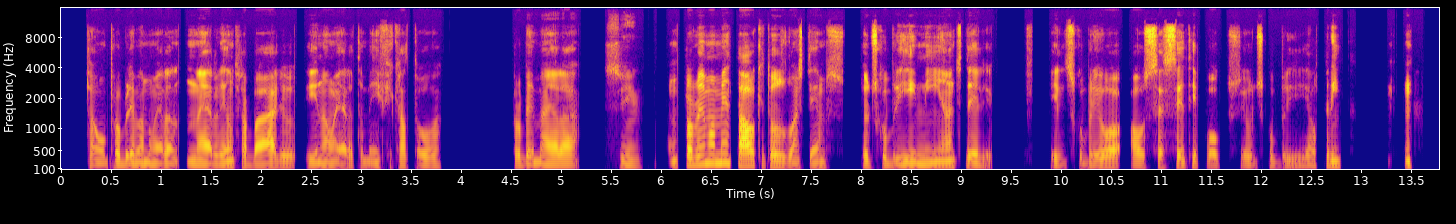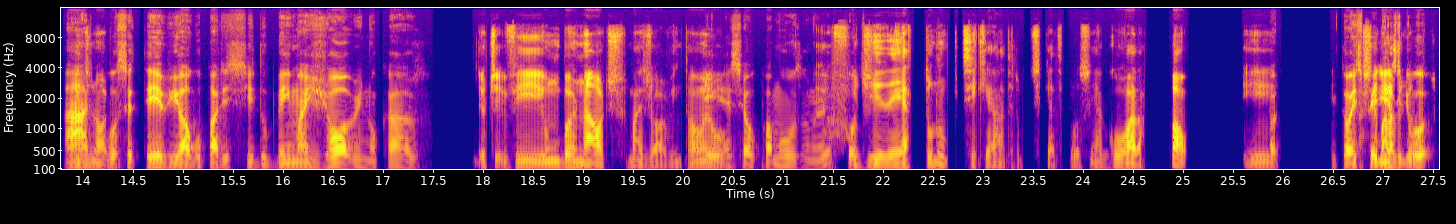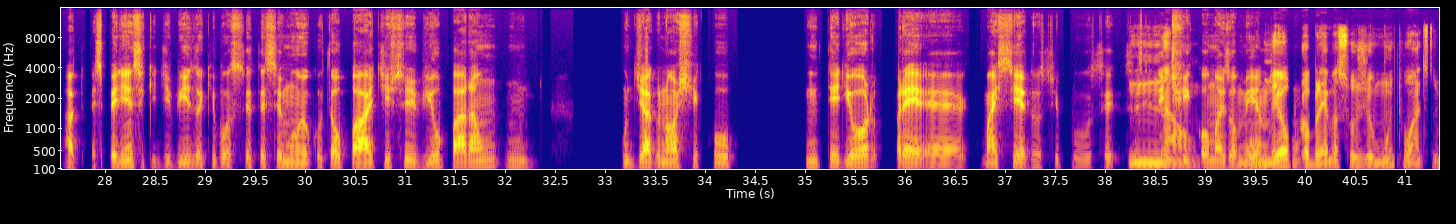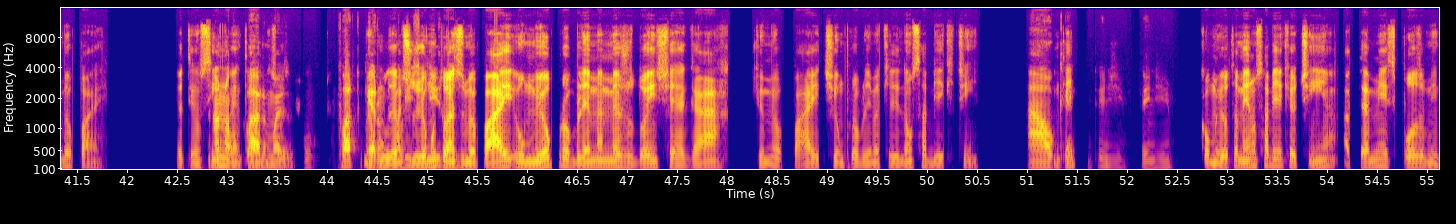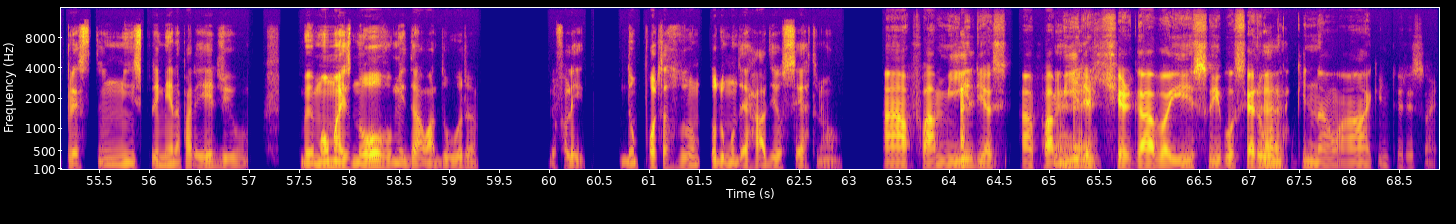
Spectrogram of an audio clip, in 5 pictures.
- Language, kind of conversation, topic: Portuguese, podcast, Como você equilibra satisfação e remuneração no trabalho?
- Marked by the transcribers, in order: laugh; other noise; chuckle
